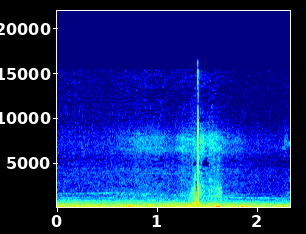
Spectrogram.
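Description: A golf iron striking a ball once, a sharp crisp click about one and a half seconds in, from a solidly struck shot. Wind rumbles on the microphone throughout.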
